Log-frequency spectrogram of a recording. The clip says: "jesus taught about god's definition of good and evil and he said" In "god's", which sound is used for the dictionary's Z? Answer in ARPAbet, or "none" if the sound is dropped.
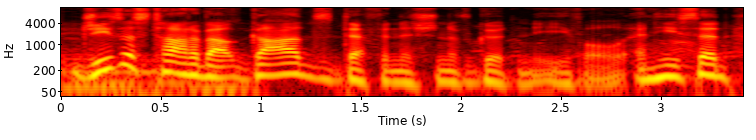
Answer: Z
